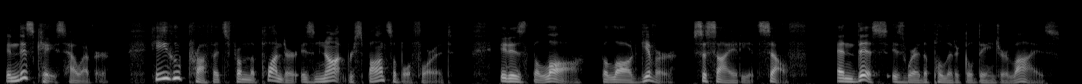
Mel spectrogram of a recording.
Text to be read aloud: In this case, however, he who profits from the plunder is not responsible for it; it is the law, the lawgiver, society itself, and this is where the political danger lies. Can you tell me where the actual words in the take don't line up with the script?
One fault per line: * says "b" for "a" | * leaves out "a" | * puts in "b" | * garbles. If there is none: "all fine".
all fine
